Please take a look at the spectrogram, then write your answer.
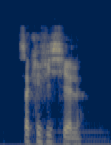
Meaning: sacrificial
- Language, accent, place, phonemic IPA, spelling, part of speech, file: French, France, Lyon, /sa.kʁi.fi.sjɛl/, sacrificiel, adjective, LL-Q150 (fra)-sacrificiel.wav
